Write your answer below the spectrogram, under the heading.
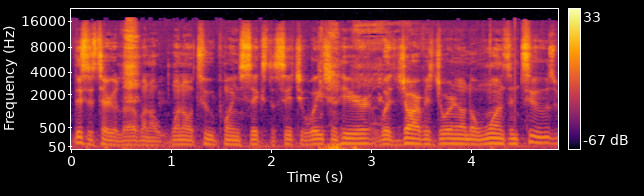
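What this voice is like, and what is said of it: Radio announcer voice. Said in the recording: “Everyone said I had a radio voice all my life”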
